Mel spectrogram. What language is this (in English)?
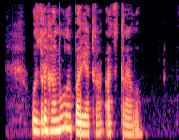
Belarusian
